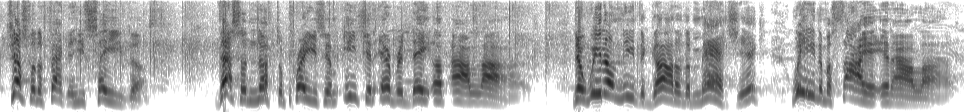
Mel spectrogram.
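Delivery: loud, rising sermon climax; full-force preaching. Acted. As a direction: preach it out to the congregation.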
